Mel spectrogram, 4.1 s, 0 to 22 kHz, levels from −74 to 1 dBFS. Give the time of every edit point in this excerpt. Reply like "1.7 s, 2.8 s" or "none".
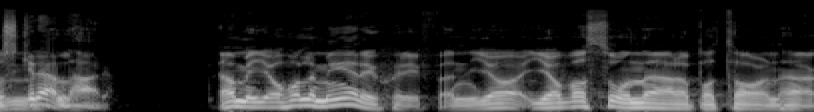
none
